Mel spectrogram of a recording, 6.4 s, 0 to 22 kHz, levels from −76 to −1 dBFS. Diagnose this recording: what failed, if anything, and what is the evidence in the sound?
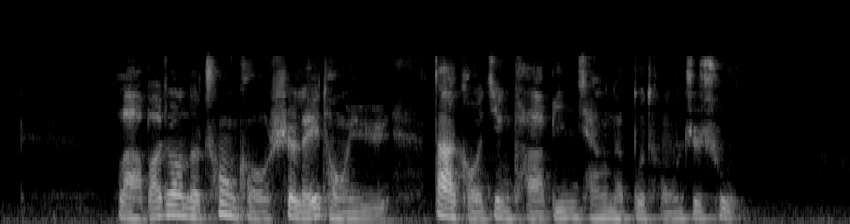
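The fault is channels drifting apart, at the converter stage. The left and right channels of this speech were captured by devices running on separate sample clocks, with a mismatch of roughly 200 ppm. The interchannel delay grows steadily across the clip to under a millisecond by the end. In a mono sum, the comb-filter notches sweep slowly downward and give a gradual flanging colour, heard over the wideband telephone coding with its light upper-band hiss and nothing above about 7.7 kHz.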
